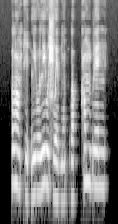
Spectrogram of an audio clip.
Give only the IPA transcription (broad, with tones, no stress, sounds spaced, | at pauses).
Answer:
l ɔ̃˥˧ k i˨ ʔ l j u˧ l j u˥˧ ɕ w e˨˩ b ɔ̃˨ k̚ l ɔ˨ k̚ h ɔ̃˦ m b e˧ n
